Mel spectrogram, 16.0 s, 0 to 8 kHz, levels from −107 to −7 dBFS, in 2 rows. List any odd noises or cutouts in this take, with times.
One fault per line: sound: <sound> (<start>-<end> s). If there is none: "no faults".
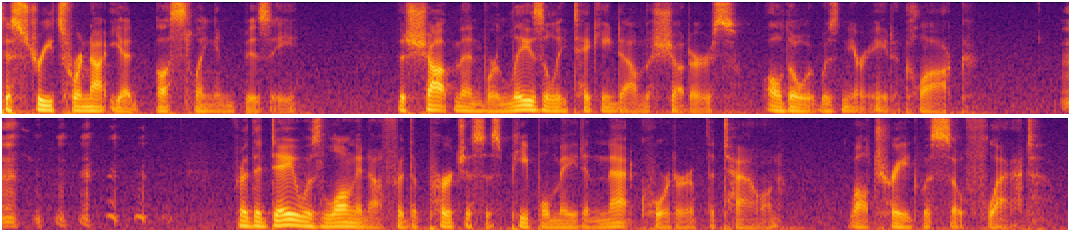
sound: laugh (7.8-9.3 s)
